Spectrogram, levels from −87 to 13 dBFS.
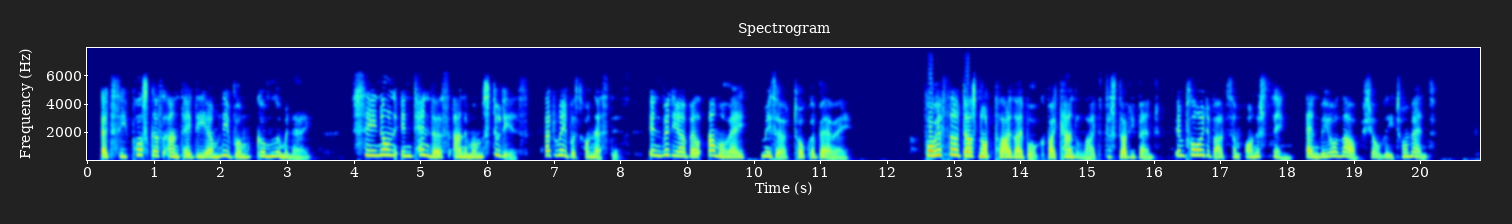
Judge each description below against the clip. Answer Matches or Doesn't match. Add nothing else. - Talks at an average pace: Doesn't match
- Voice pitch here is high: Matches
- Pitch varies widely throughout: Matches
